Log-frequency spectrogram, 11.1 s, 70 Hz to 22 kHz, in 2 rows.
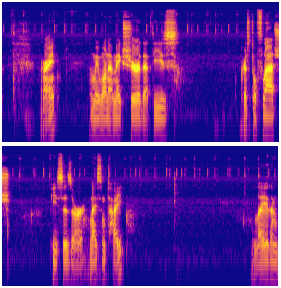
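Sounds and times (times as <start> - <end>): faint low hum: 0.0 - 11.0
faint rapid high ticking: 0.0 - 11.0.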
